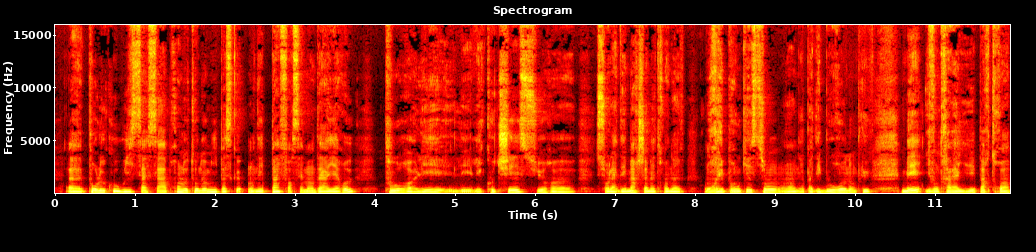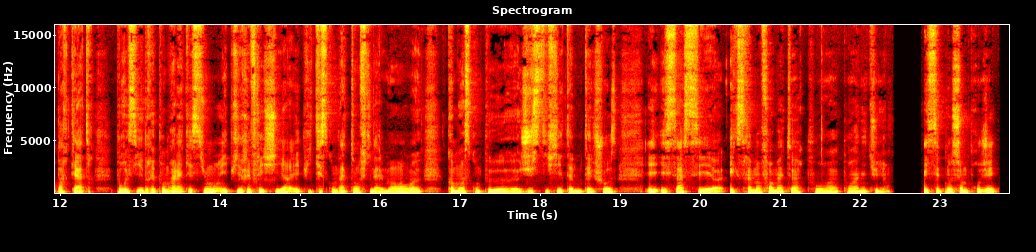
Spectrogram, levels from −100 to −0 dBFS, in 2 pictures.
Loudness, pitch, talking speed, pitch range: -20 LUFS, 110 Hz, 230 wpm, 95-135 Hz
